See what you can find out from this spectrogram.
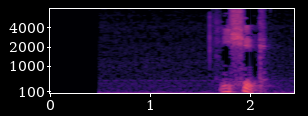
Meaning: door
- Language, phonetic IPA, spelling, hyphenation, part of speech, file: Bashkir, [iˈʃɪ̞k], ишек, и‧шек, noun, Ba-ишек.oga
